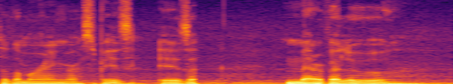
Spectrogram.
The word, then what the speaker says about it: merveilleux: Next up, I believe the last of the meringue recipes is merveilleux. It seems French, so I probably can't pronounce it as well as I would like to. But merveilleux, as I think it's pronounced, is meringue, heavy cream,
